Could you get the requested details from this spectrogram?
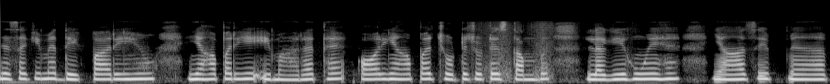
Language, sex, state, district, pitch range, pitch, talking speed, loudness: Hindi, female, Maharashtra, Chandrapur, 235-255 Hz, 245 Hz, 175 wpm, -14 LUFS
